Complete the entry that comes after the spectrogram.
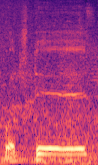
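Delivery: ordinary talk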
